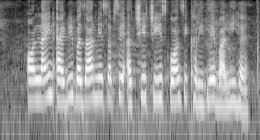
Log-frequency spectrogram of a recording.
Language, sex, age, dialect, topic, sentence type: Hindi, female, 25-30, Awadhi Bundeli, agriculture, question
